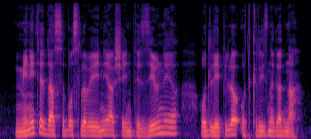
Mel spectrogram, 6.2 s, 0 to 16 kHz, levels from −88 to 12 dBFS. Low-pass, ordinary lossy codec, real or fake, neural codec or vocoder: 14.4 kHz; none; real; none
